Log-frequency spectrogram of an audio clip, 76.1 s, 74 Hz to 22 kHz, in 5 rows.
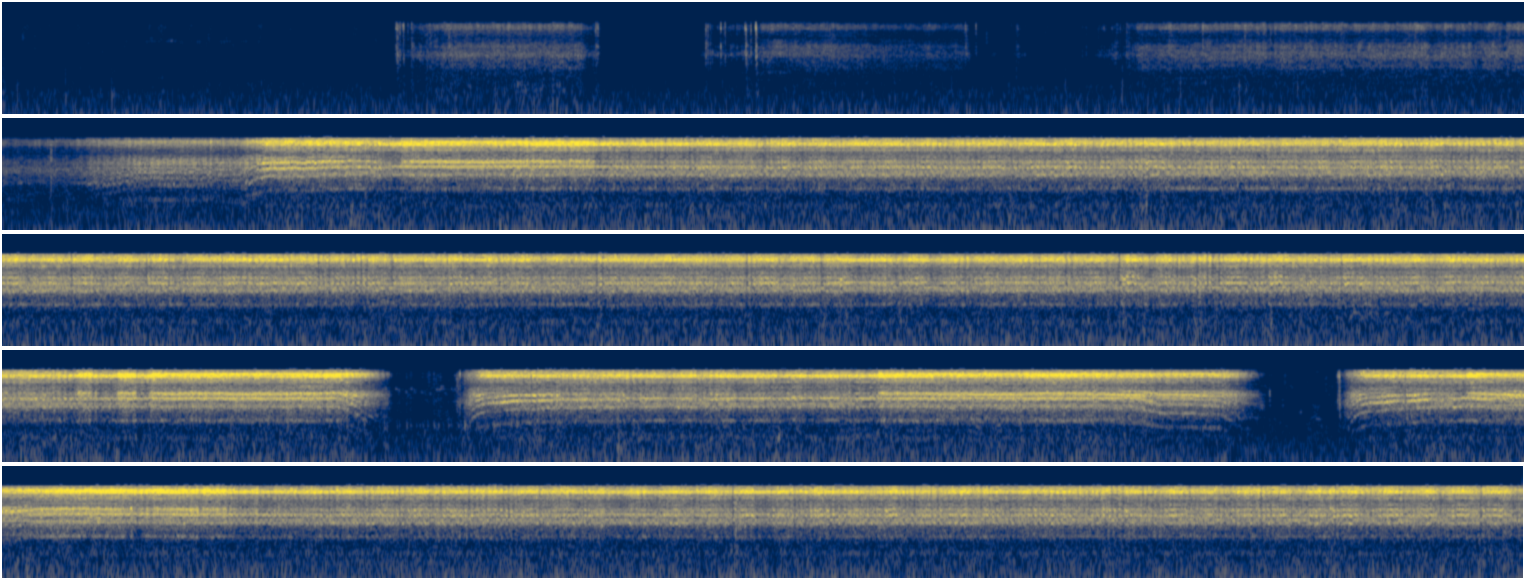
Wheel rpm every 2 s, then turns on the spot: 0, 0, 30, 20, 10, 10, 30, 40, 80, 160, 160, 160, 160, 160, 160, 160, 160, 160, 160, 160, 170, 170, 160, 160, 90, 110, 160, 160, 130, 60, 160, 160, 160, 160, 160, 160, 160, 160.
4-6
